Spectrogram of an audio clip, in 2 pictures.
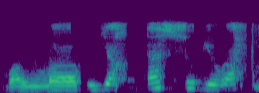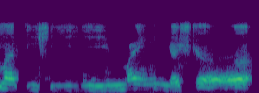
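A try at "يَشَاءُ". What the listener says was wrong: Tak cukup Bonda. Yasha tu. Cuba ulang balik, ambil nafas dulu.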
